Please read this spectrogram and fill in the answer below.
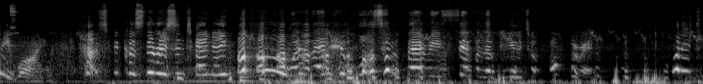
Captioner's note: laughing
